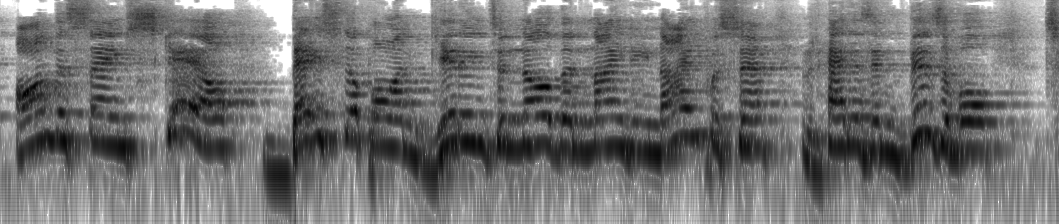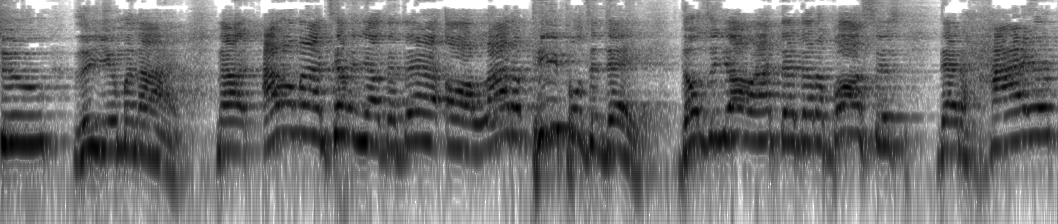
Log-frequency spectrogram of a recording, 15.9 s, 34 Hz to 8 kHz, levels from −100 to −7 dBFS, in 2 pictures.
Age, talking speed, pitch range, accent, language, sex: 50-69, 160 wpm, 210-260 Hz, American, English, male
